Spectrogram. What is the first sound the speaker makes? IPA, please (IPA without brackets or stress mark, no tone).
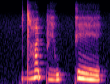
dˤ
